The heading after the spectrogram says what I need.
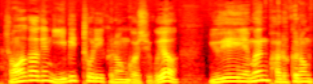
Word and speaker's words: eVTOL: EVTOL이라고 읽거든요. EVTOL이라고 네, 뭐예요? EVTOL. Electric, EVTOL.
